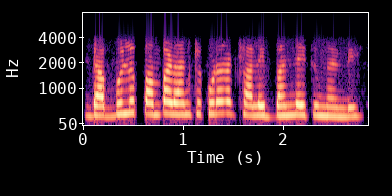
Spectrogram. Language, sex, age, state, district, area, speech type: Telugu, female, 18-30, Telangana, Vikarabad, urban, conversation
